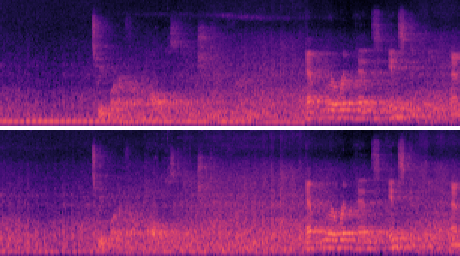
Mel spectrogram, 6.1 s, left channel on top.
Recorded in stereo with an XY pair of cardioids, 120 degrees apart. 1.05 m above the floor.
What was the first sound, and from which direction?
A man speaking, 5° right.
